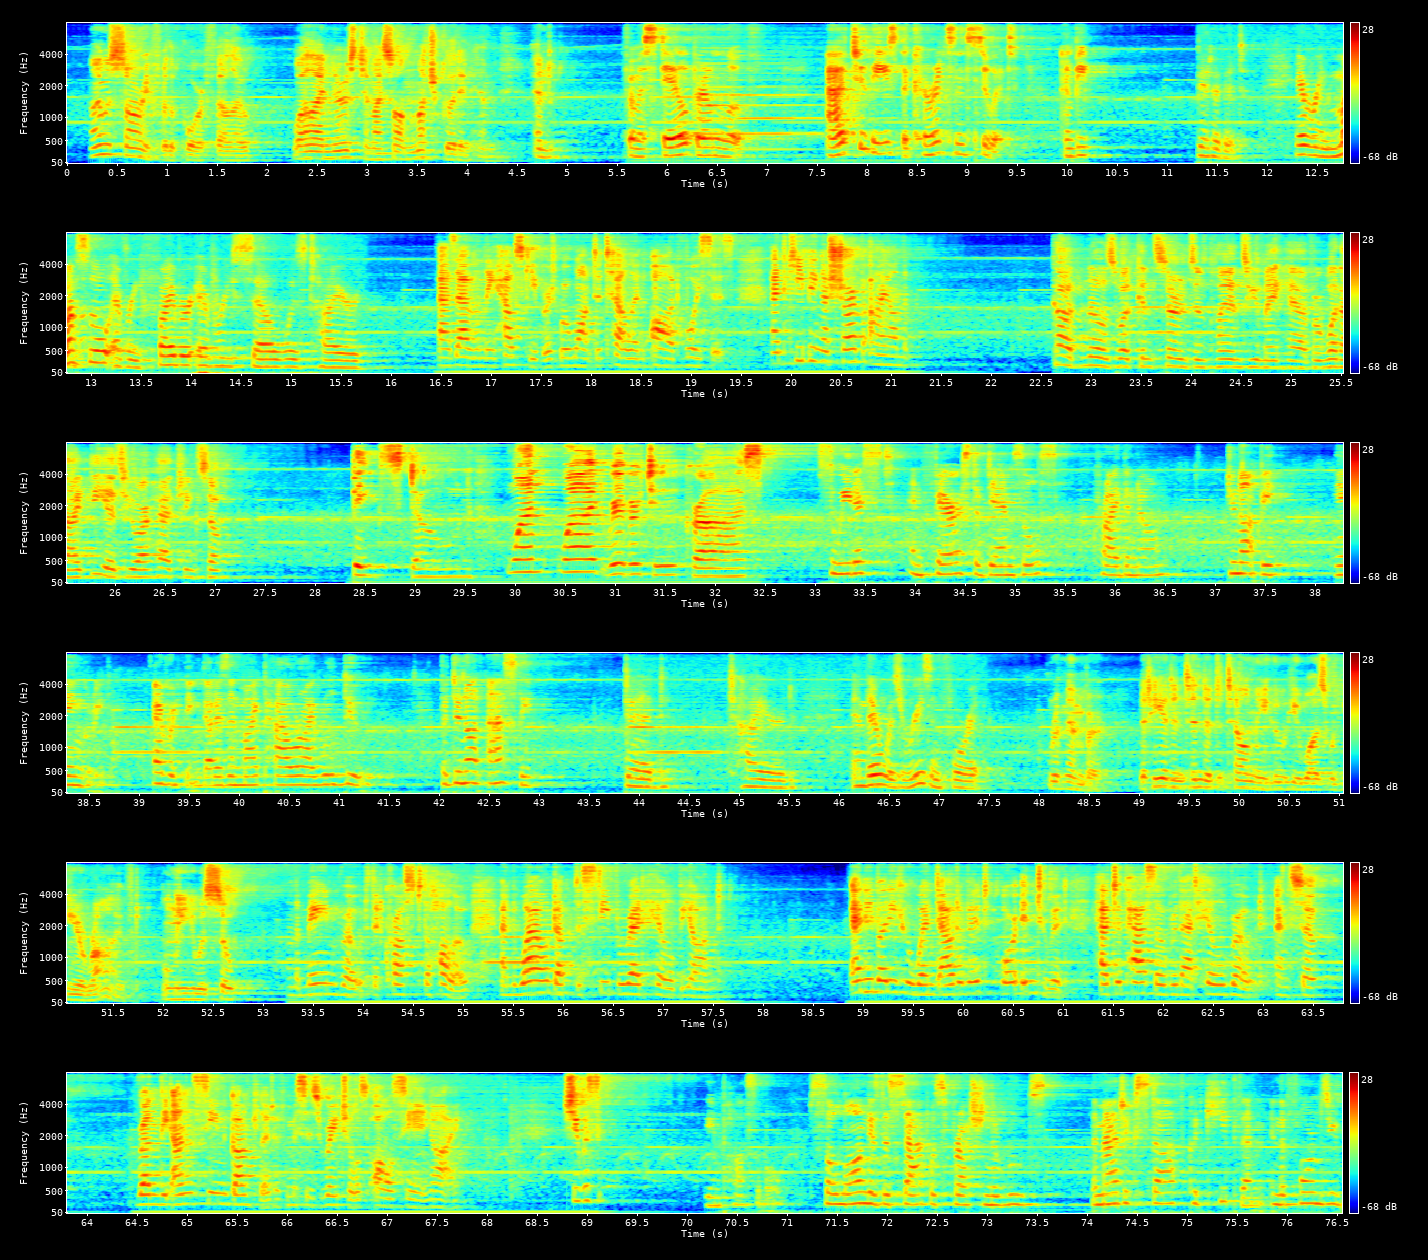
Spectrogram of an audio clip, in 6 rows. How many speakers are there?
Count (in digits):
7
